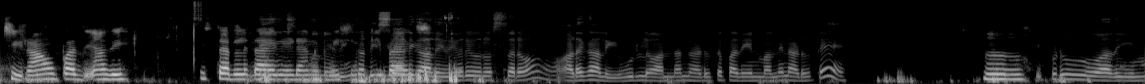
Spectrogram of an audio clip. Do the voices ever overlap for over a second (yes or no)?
yes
